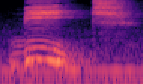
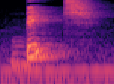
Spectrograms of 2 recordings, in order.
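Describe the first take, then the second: First: "beach" with a drawn-out ee; long ee vowel. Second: "bitch" with a quick short i; short i vowel. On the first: Teacher drilling the long ee of "beach" for students. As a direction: stretch the ee in "beach". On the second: Teacher drilling the short i of "bitch" for students. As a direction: keep the i in "bitch" brief. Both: Shown as a demonstration. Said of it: "Vocês conseguem ouvir quando eu falo".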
